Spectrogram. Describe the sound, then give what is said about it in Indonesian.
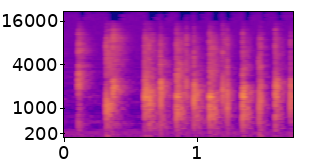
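A short burst of applause: about a dozen quick, sharp hand claps in an uneven rhythm, fairly loud, with no talking. “Tapi kita harus tepuk tangan untuk kontennya persis official”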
